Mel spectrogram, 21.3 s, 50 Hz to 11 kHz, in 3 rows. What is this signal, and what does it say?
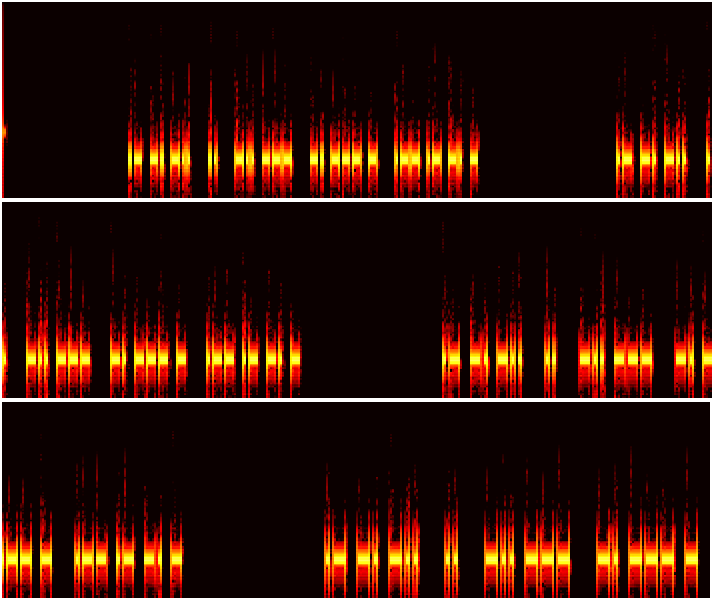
Morse code, heard as a keyed tone, about 36 wpm, 700 Hz. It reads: AND I DO NOT WANT AND I DO NOT WANT AND I DO NOT WANT AND I DO NOT
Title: Speed-Racing - Sets of 5 Words 30wpm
